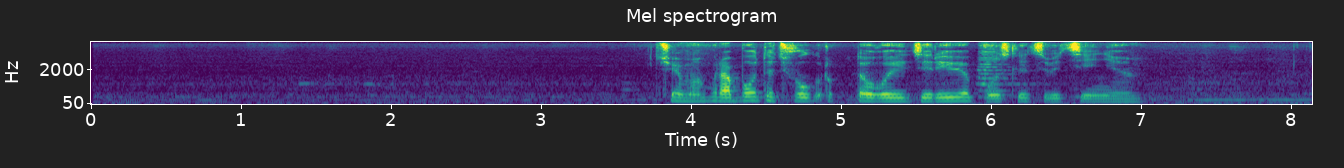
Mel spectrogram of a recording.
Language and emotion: Russian, neutral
